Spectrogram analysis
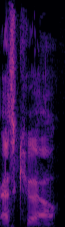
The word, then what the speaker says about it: SQL: Now, if you haven't heard the term SQL before, SQL is just a standard language for accessing databases. It's pronounced SQL sometimes, but it stands for Structured Query Language.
